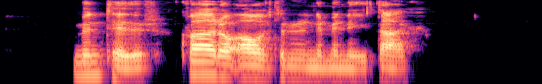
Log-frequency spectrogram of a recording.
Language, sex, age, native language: Icelandic, male, 20-29, Icelandic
